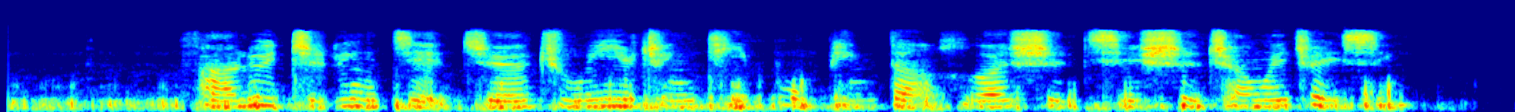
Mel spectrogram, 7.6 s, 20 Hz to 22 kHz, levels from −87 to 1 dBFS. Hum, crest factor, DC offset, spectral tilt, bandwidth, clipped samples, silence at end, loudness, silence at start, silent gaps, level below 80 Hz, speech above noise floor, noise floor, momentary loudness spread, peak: none; 18 dB; under 0.1%; -4 dB/octave; 7.6 kHz; under 0.1%; 0.55 s; -21 LUFS; 0.05 s; none; -62 dBFS; 37 dB; -58 dBFS; 15 LU; -4 dBFS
